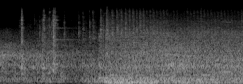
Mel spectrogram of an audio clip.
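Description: A small generator engine starts and runs with a low rumble.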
